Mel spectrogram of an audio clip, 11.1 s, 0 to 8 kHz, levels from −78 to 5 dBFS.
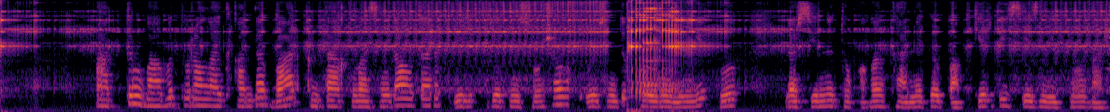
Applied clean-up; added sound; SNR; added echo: none; Coin (dropping); -4 dB; none.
